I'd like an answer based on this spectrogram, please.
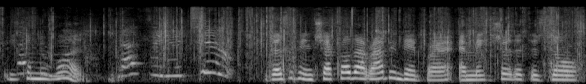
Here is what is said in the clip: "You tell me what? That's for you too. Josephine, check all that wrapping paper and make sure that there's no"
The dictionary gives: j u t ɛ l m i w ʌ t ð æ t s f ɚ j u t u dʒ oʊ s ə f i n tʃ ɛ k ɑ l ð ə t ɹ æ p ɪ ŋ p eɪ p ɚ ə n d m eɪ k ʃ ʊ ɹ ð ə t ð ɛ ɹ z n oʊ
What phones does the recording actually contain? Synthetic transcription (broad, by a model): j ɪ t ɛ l m i w ʌ t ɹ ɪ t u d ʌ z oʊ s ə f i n tʃ ɛ k ɑ l ð ə t ɹ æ b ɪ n p eɪ p ɚ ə n m eɪ k ʃ ʊ ɹ ð ə t ð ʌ ɹ z n oʊ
